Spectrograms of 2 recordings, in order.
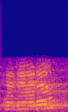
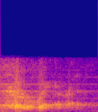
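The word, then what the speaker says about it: Herrera: name is her it's not pronounced the way you pronounced it I'm an American with Mexican descent and I don't go for any of that Spanish stuff being thrown at me or it's herera in Mexico you're correct in America I'm right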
